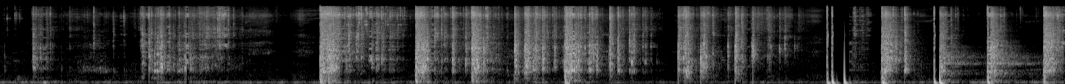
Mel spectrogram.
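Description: A laptop's plastic casing and keyboard being smashed with repeated blows: about a dozen irregular hits, each a sharp crack followed by crunching and clinking of broken plastic and parts.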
